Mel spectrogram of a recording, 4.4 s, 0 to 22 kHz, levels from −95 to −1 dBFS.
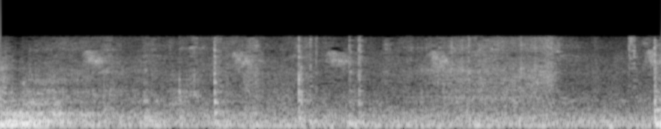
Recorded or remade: remade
